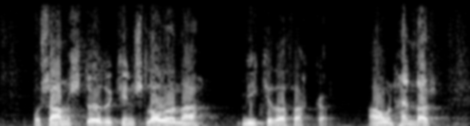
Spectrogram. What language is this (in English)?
Icelandic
